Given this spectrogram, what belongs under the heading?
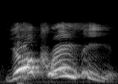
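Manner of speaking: loud, high, drawn-out angry shout; emotional outburst. Real, not acted. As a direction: yell it slowly, stretching out the words. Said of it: "you feel the emotion".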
